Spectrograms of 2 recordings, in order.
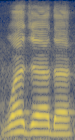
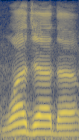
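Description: No difference in how they are said.

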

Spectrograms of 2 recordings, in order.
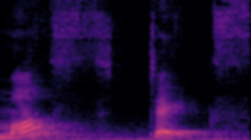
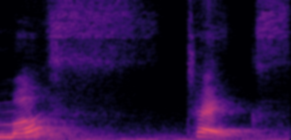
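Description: Both takes have the same delivery.

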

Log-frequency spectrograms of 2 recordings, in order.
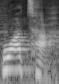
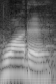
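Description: First: It is said in a British accent. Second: It is said in an American accent. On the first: "ภาษาแบบอังกฤษในสำเนียงแบบ British" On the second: "สำเนียงอเมริกันก็จะแบบ"

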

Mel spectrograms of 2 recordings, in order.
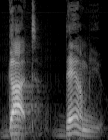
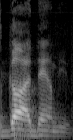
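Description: First: The first word ends with a t sound. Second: The first word ends with a d sound. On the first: "when they get upset, for whatever reason, they'll say" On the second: "He never says"

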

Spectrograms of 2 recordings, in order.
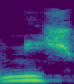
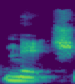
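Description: First: It is said with a British accent. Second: It is said with an American accent.

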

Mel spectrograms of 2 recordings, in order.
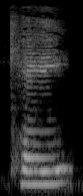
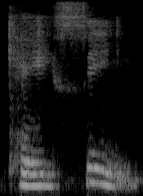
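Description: First: The final E sound is short. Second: The final E sound is long. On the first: The speaker calls it wrong. "if I pronounce this without making the sound longer" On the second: The speaker calls it right. "remember to make the sound longer on the E"

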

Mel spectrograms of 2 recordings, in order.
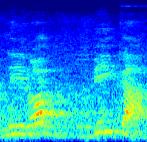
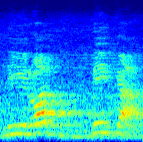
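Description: Both takes have the same delivery.

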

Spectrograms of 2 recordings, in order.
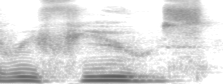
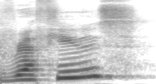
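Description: First: The stress falls on the second syllable. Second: The stress falls on the first syllable. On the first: It is a verb: to say no to something. "I'm refusing to do any more" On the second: It is a noun: garbage or waste. "which is like garbage"

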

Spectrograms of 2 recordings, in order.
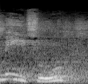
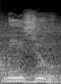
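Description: First: The name is said with a Chinese pronunciation. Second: The name is said with a simplified English pronunciation. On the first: This is how it is said in its home country. "in China, it's Meizu" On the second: This is how foreigners usually say it. "simplified, international version. Let's just call it Meizu"

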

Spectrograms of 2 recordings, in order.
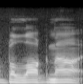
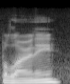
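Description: First: It is said as spelled, ending in 'nya'. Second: It is said as 'baloney', ending in 'nee'. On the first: The speaker calls it wrong. "I said Bologna" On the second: The speaker calls it right. "How Bologna is pronounced baloney"

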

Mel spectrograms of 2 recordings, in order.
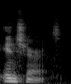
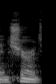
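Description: First: It is said the Southern US way. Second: It is said the general, non-Southern way. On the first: "you say insurance" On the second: "you don't say insurance"

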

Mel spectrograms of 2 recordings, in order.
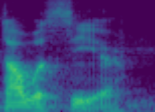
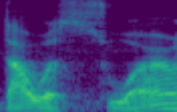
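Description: First: The last syllable has no w sound. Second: The last syllable starts with a w sound. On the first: The speaker calls it right. "The I is like an E sound" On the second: The speaker calls it wrong. "I think I was saying Dawaswer or something"

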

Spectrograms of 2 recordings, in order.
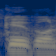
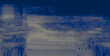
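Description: First: The name is said as 'Scoogle'. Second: The name is said as 'Scowable'. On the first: The speaker calls it right. "apparently it's Scoogle" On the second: The speaker calls it wrong. "not Scowable"

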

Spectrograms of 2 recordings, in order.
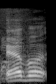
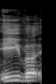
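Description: First: The name is pronounced the Spanish way. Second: The name is pronounced the English way. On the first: "Eva in Spanish" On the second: "Eva in English"

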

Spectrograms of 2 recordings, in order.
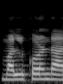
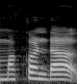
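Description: First: The word keeps the l before konda. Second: The l becomes a doubled k before konda. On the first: "ಮಲ್ಕೊಂಡ ಅಂತನೇ correct" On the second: "ಅಲ್ಲಿ ಕ ಬರುತ್ತಾ"

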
